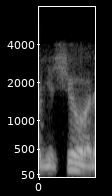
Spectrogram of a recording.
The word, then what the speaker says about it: Yeshua: So uh, serving Jesus or Yeshua, that's his, uh, how you pronounce his name in Hebrew.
